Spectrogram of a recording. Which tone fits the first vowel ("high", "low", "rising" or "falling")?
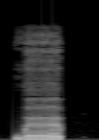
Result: rising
